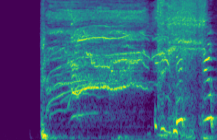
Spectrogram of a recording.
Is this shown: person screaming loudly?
yes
